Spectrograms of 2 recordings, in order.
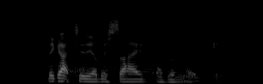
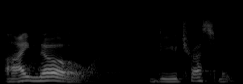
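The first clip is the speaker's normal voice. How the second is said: quiet voice of God; slower than usual. Retold or imitated. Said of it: "this is what he said".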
